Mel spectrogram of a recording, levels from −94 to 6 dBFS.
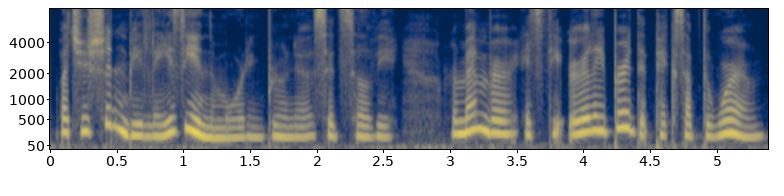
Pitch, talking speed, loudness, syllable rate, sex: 225 Hz, 235 wpm, -19 LUFS, 5.9 syllables/s, female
